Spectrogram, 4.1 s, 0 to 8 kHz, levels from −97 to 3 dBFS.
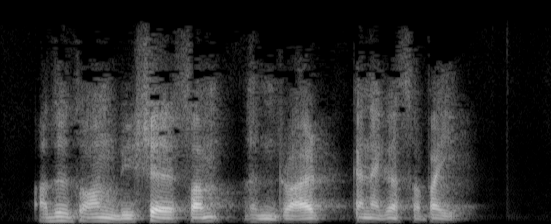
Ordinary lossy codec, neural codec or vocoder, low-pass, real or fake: MP3, 32 kbps; codec, 24 kHz, 0.5 kbps, DualCodec; 7.2 kHz; fake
